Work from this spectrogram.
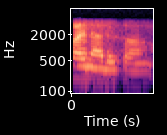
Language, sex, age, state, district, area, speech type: Malayalam, female, 60+, Kerala, Wayanad, rural, conversation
